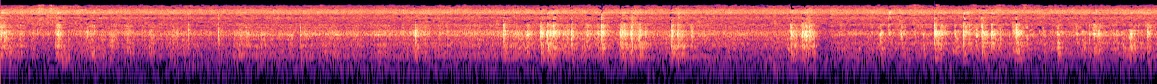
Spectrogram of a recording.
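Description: A digger bucket scrapes and crunches into rocky soil.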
